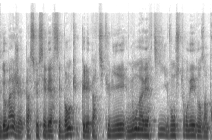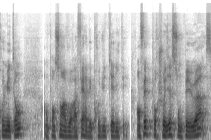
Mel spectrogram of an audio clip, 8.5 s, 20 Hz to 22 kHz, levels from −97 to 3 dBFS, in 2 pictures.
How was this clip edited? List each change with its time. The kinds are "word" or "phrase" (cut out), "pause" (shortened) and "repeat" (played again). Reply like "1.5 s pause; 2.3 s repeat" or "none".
none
